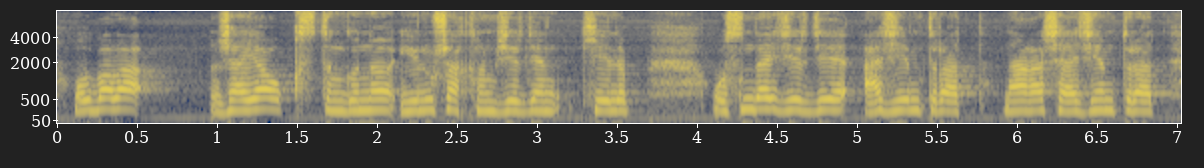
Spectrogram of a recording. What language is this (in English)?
Kazakh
